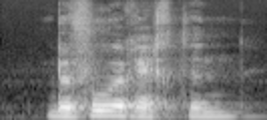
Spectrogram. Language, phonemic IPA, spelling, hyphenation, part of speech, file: Dutch, /bəˈvoːrɛxtə(n)/, bevoorrechten, be‧voor‧rech‧ten, verb, Nl-bevoorrechten.ogg
- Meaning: to favor/favour, to privilege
